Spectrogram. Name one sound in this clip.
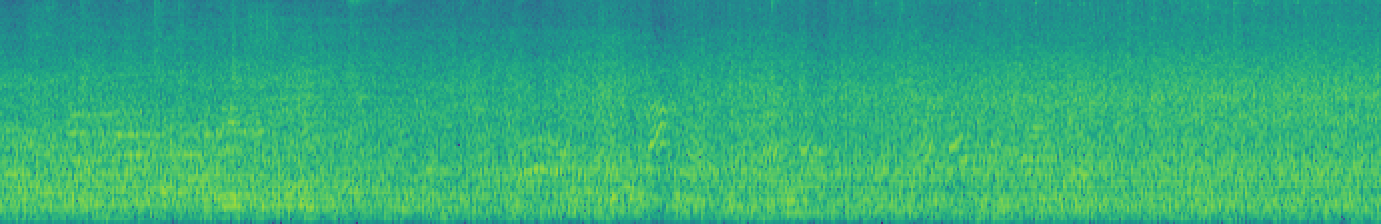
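A model train rattles steadily along its track.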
